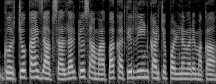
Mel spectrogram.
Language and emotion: Goan Konkani, sad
